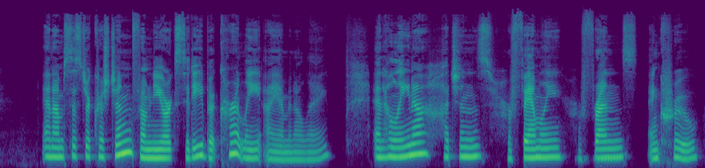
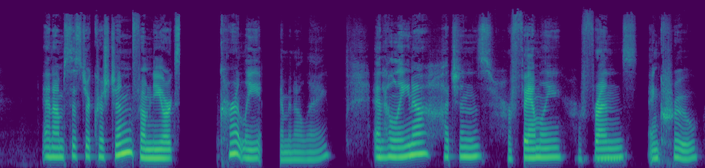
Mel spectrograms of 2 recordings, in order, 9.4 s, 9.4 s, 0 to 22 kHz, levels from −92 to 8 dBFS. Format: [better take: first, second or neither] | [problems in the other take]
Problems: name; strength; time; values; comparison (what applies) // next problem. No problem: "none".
first | audio cutting out; at 2.5 s and at 3.5 s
